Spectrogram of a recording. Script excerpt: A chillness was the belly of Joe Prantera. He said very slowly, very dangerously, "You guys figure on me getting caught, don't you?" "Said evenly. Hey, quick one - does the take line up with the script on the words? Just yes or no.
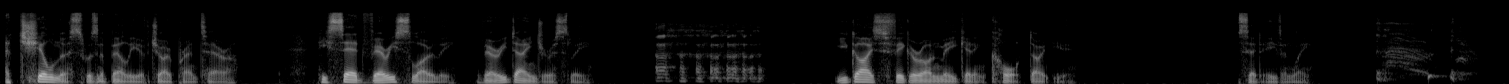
yes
